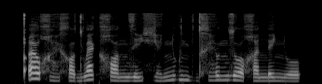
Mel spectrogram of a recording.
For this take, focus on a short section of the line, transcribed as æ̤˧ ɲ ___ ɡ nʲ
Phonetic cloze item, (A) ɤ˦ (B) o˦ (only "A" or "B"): B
